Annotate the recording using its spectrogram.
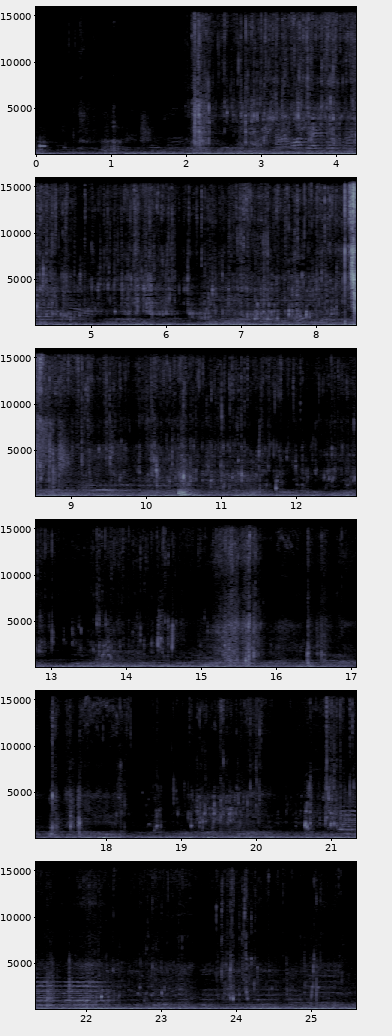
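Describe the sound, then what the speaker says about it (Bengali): Water is poured onto a potted tuberose plant in a rooftop garden and drains through the soil, giving faint, uneven trickling and scattered drips over a steady background hiss. "এবার আমি এটাকে জল দিয়ে নেব, সুন্দর ড্রেনেজ হবে।"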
